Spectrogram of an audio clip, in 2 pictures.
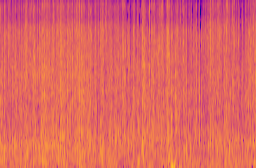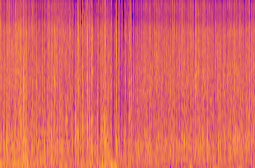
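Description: A large pink folded-paper honeycomb fan is held against the microphone while its pleated paper is rubbed, squeezed and scratched with the fingertips. The result is a dense, steady, bright crinkling and crackling that sounds like rain on a surface, with occasional sharper crackles.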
